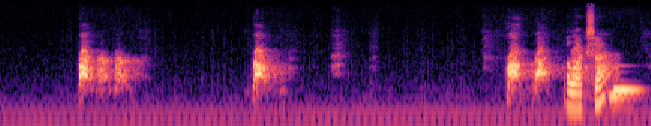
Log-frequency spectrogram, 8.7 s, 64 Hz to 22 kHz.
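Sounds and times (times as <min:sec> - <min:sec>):
low steady hum: 0:00.0 - 0:08.6
dog bark sound played by a smart speaker: 0:01.0 - 0:02.0, 0:03.3 - 0:04.7, 0:06.7 - 0:08.2
speech: 0:07.6 - 0:08.3.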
